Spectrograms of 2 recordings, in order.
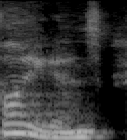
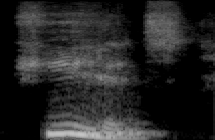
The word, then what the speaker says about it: Huygens: La G es una G suave, no es Huygen. No sería en castellano, no es una GU, sino que es una G. Huygens.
